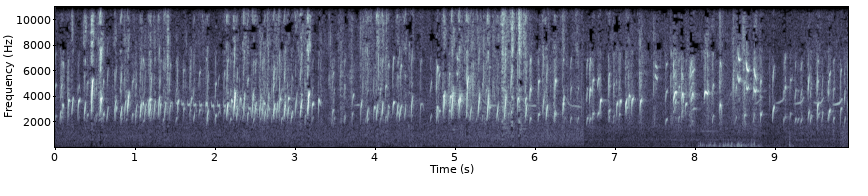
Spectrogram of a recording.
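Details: Breeding-ready female European goldfinches in a cage call to break a male's silence and prompt his song. Busy high twittering with a drawn whistled note early on, thinning toward the end, plus a brief low thump.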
